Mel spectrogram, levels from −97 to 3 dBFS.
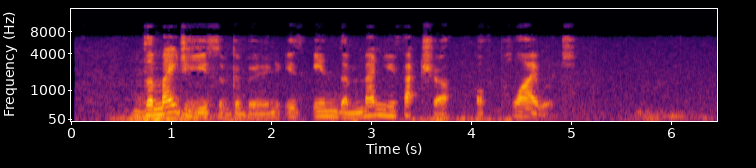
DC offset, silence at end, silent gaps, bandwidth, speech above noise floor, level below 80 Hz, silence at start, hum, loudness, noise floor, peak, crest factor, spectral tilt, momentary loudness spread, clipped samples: under 0.1%; 0.35 s; none; 10 kHz; 32 dB; -36 dBFS; 0.4 s; none; -21 LUFS; -53 dBFS; -2 dBFS; 22 dB; -4.5 dB/octave; 18 LU; under 0.1%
